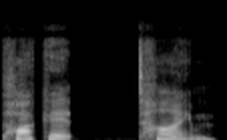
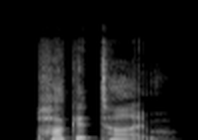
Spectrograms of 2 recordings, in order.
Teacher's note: It sounds like one word with a long T in the middle. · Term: one big T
